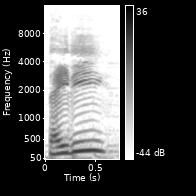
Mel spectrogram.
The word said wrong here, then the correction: Zaidi: I'm totally fucking that one up. Some of the YouTube videos I have to read have names I have to stop and learn how to pronounce. I'm probably saying it right. – Zaidi. – The Zaidi Shiite group.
